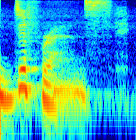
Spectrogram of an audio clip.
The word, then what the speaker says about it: difference: Atenção à pronúncia dessa palavra, difference. A sílaba tônica é a primeira. E tanto o E do meio quanto o E final não são pronunciados. Então, você vai pensar nela como tendo dois ataques de som. Difference, ok?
